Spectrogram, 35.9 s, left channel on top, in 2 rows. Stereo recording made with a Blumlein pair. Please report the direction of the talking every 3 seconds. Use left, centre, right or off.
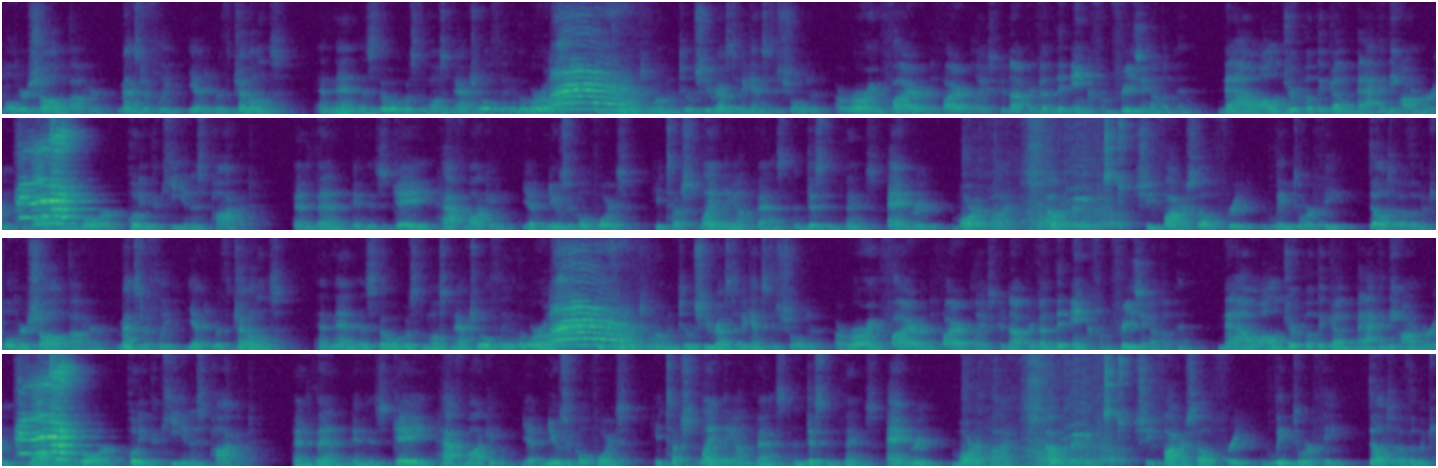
right, right, right, right, right, centre, right, right, right, right, right, right.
